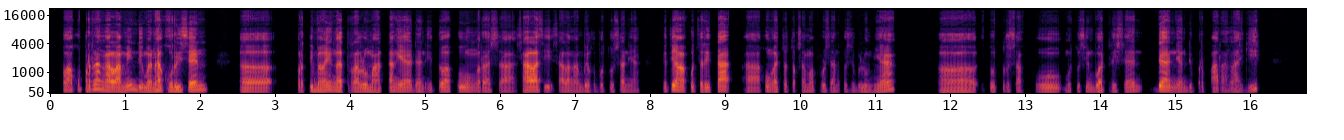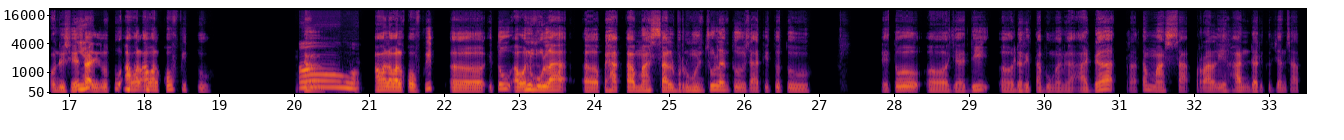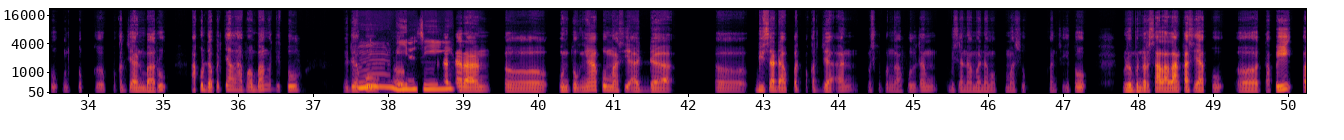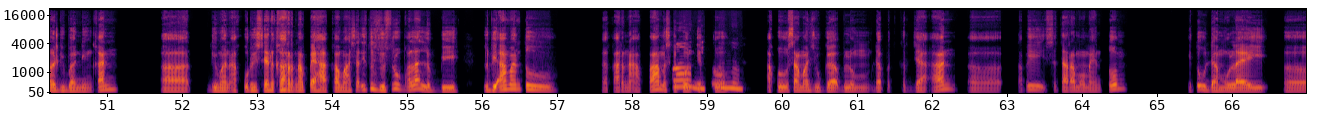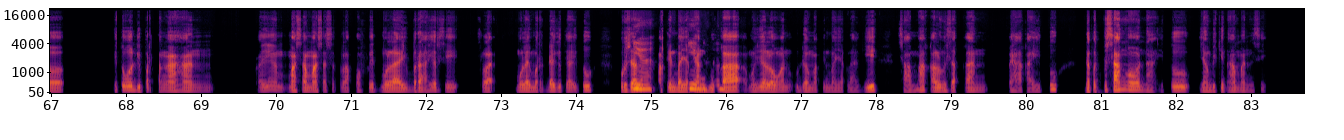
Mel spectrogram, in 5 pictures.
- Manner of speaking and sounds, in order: laughing while speaking: "aku"; laughing while speaking: "awal mula"; in English: "full time"; laughing while speaking: "karena"
- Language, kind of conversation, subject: Indonesian, podcast, Bagaimana kamu mengatur keuangan saat mengalami transisi kerja?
